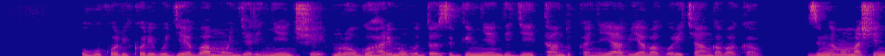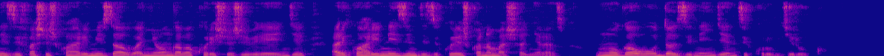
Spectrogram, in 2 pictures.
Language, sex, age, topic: Kinyarwanda, female, 18-24, education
